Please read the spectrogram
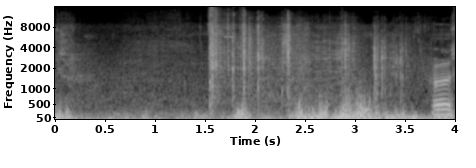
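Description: A run of sharp knocks and clicks over a low rumble, starting about one and a half seconds in and dying away before the end.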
